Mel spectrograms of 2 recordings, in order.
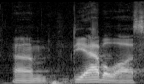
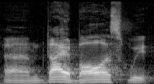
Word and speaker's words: diabolos: Diabolos is the actual Greek pronunciation, but diabolos would be, maybe we would look at the word and say it in the English, but the idea is we don't want to be little devils.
